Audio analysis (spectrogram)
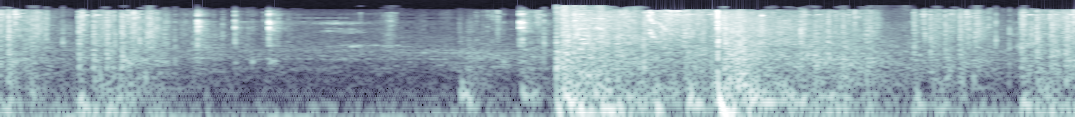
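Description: Rapid SMG fire in a video game rattles in dense, sustained bursts, loud and close, with a brief pause before another heavier stretch of shooting.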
